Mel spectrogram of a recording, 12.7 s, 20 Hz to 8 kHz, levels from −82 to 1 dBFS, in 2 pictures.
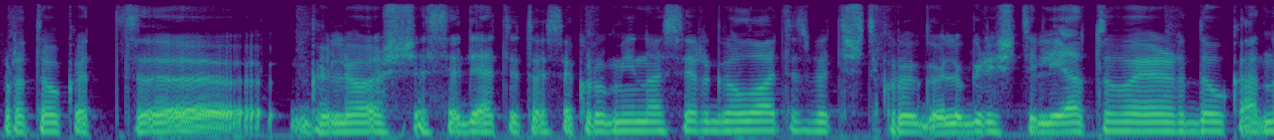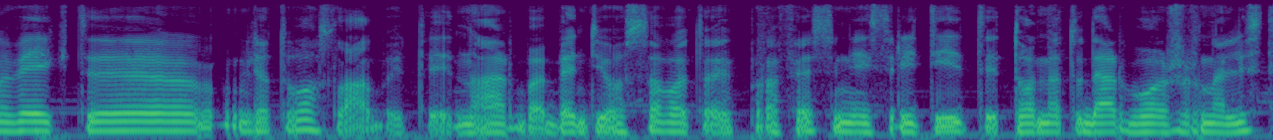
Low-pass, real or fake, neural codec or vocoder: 7.2 kHz; real; none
